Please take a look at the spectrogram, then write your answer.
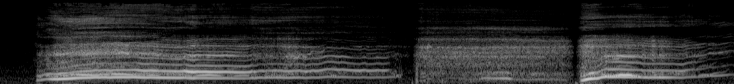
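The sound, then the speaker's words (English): Ghoulish, heavy breathing of the zombie Zombie Martin, with a rasping, voiced groan: a long drawn-out exhale, a quieter breath, then another loud groaning breath. No one speaks. “We hear Zombie Martin's ghoulish breathing.”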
